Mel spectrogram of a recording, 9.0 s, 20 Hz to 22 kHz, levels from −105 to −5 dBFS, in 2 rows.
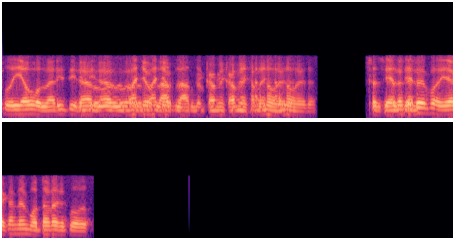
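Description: From start to finish the speech carries the marks of Dialogic VOX ADPCM. The sound sits in a telephone band of roughly 200 Hz to 3.7 kHz, and nothing reaches past 3.9 kHz, so a spectrogram shows a hard ceiling with empty space above it. The 32 kbps rate fits 4-bit samples at 8,000 a second. Each sample is coded as a coarse step from its prediction, which leaves a plainly audible gritty hiss riding on the speech and a waveform speckled with quantisation roughness.

From 0.77 s to 4.15 s a doubled audio track appears. A second full-band copy of the speech runs about a fifth of a second behind the first, at roughly the same loudness. Likely cause: the signal was captured twice, once by a slower path. It has no decay and no added room colour. It sounds like a crisp slapback that smears every syllable. On a spectrogram each pattern repeats, shifted right by that fixed gap. In the waveform the doubled stretch begins and ends abruptly at its edges.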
